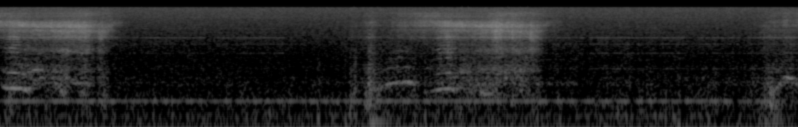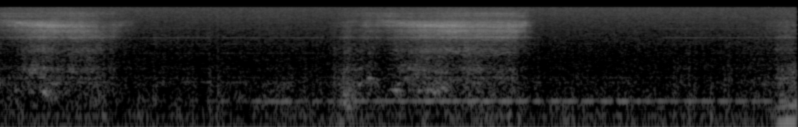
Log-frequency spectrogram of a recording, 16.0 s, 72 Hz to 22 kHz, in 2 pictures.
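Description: Rhythmic snoring, about 16 breaths a minute, with a raspy rattle on each breath over a steady background hum.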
